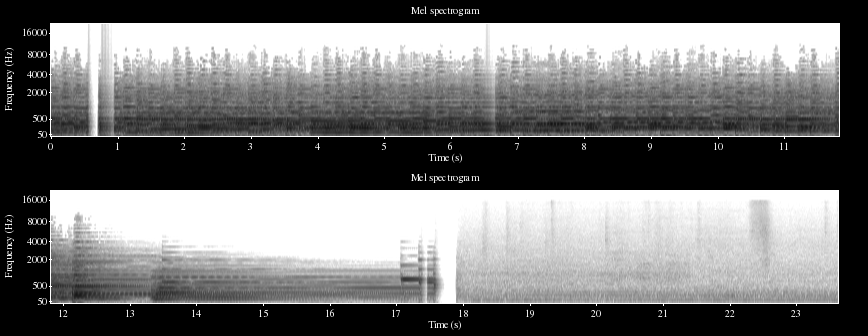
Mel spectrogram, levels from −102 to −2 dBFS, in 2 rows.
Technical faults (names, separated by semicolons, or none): long network dropout; burst of packet loss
